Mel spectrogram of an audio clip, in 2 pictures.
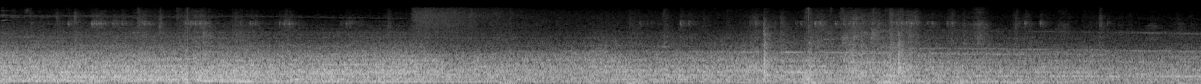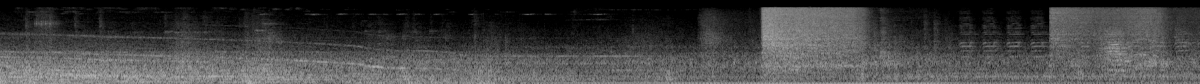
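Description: DAF DB250LF/Plaxton President single-deck bus running on the road, then slowing, its engine and transmission whine falling steadily in pitch. Two loud air hisses follow near the end, typical of the air brakes as the bus pulls up at a stop.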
